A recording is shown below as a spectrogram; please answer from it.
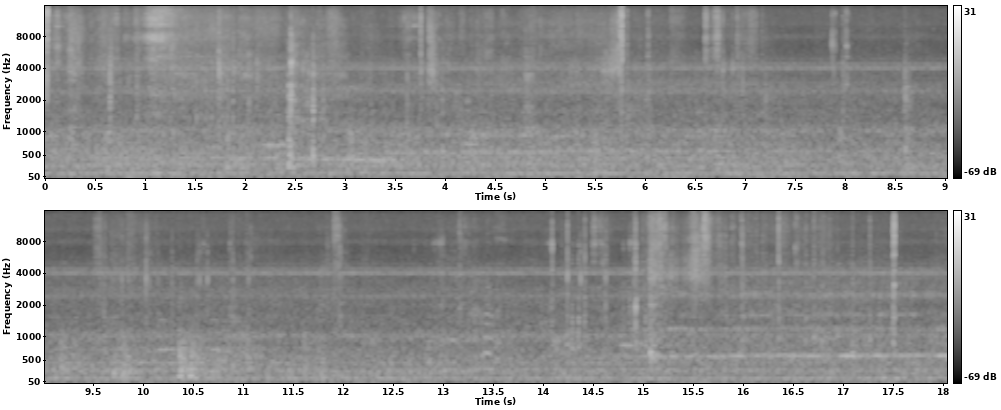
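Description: Running noise inside an Odakyu limited express train on the move: a steady rumble of wheels on rail, with a few sharp clicks spread through it.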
